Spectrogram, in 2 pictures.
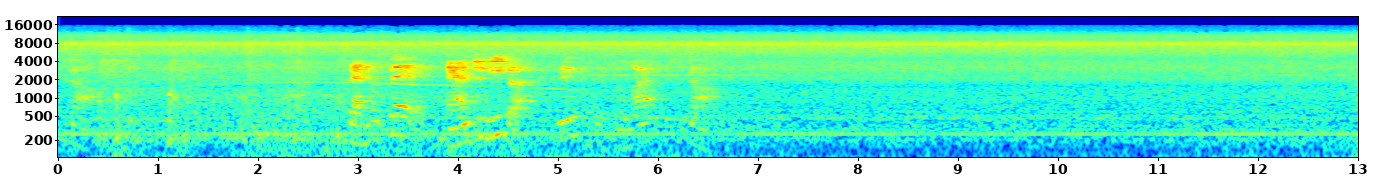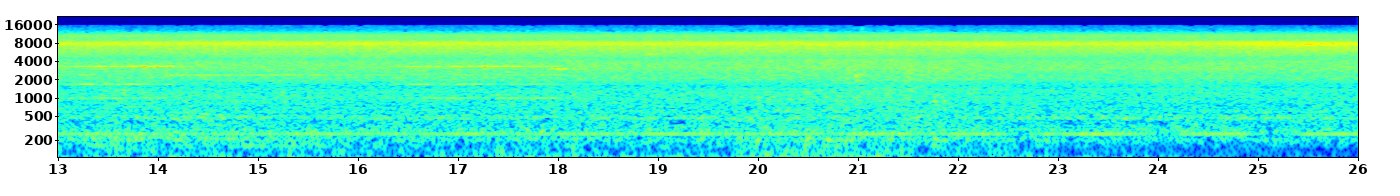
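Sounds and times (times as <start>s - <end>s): wheel-on-rail rumble: 0.0s - 8.0s
low hum inside tram: 0.0s - 26.0s.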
